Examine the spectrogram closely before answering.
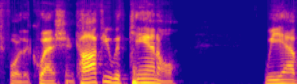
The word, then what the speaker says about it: Cannell: my name is canel rhymes with YouTube channel and I am answering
